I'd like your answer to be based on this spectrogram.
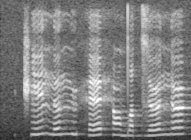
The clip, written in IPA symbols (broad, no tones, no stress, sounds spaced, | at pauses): t͡ʃ ẽ n ə n̪ ʉ h ɛ h ẽ dˤ ə d͡z œ n œ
